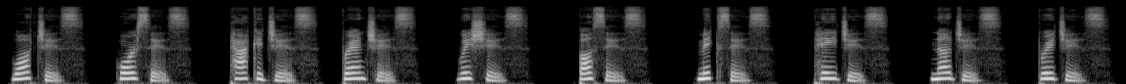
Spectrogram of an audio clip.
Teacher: we make the z sound after words ending in an S sound. But instead of saying S, we will say is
